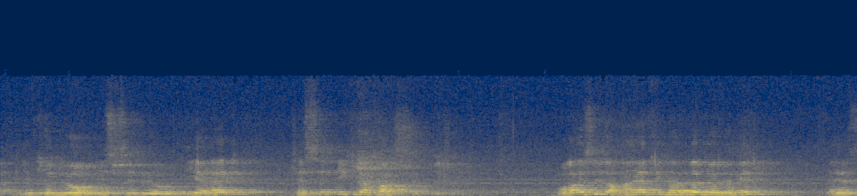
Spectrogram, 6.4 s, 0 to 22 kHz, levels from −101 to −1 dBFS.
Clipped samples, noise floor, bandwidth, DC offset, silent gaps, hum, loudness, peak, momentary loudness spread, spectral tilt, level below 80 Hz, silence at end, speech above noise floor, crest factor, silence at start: under 0.1%; -48 dBFS; 10.5 kHz; under 0.1%; none; none; -25 LUFS; -8 dBFS; 16 LU; -6.5 dB/octave; -74 dBFS; 0 s; 24 dB; 18 dB; 0 s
